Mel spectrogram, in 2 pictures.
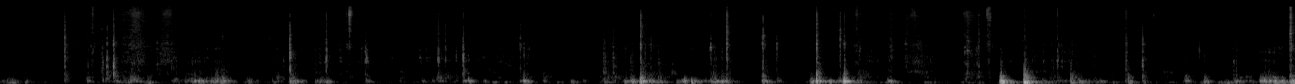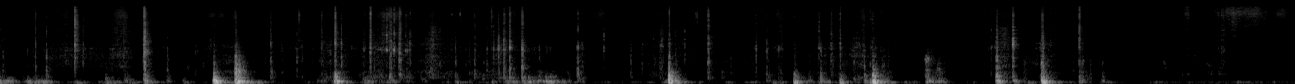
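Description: Irregular clicks and knocks as a credit card is worked along the seam of an Alldocube M5 tablet's back cover to pry it apart, with the case being handled between them.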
